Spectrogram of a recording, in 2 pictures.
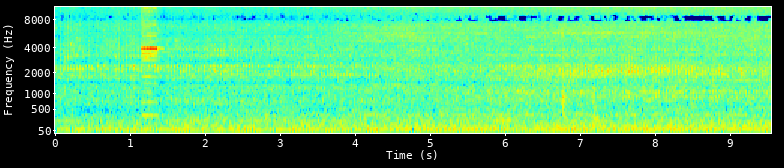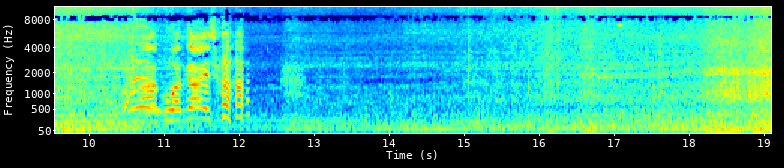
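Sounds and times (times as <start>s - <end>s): diesel machinery engine rumbling: 0.0s - 19.0s.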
